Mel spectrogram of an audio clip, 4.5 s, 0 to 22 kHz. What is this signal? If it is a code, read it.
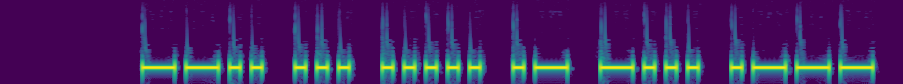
Morse code, heard as a keyed tone, about 22 wpm, 700 Hz. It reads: ZS5ABJ
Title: DXCC-100 Call Signs - 6 Characters - 22wpm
